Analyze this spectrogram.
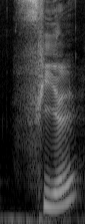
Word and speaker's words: viel: zum beispiel sehr oft mit dem buchstaben v der wird oft nicht immer aber oft wie ein f ausgesprochen so haben wir das beispiel viel und viel viel kennt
